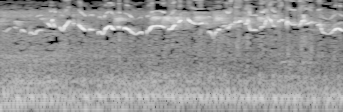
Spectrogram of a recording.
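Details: Vigorous singing from a leaf warbler: a smooth, high, undulating warble of sliding notes repeated in a steady flowing series, with a low hum underneath.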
